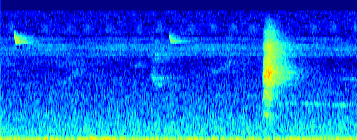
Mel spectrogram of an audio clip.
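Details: A Western Parotia (Parotia sefilata), Papuan bird-of-paradise, gives one loud, harsh, rasping "shack" scold; thin high tinks from another small bird every couple of seconds over a low background hum.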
